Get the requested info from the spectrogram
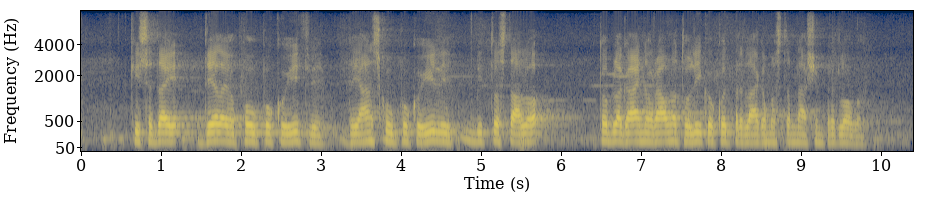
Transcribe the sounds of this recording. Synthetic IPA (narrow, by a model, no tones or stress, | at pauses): kisɛd̪ajd̪eːlajɔpɔwpɔkɔjiːt̪ʋid̪ɛjaːnskɔwpɔkɔjiːlibit̪ost̪aːlɔ | t̪oːblaɡaːjnɔɾawnɔt̪oːlikɔkɔt̪̚pɾɛd̪laːɡamɔst̪əmnaːʃimpɾɛd̪loːɡɔm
